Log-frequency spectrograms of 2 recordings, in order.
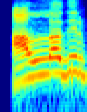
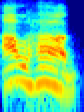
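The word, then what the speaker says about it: আহ্লাদ: ঠিক আছে thank you আল্লাদর প্রসঙ্গ এসেছে মাসিবেশি গল্পে আললাদি আমরা বলি কিন্তু উচ্চারণ হচ্ছে আলহাদ বা আলহাদি প্রহ্লাদ উচ্চারণ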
